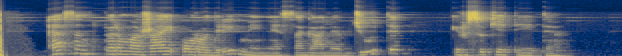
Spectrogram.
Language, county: Lithuanian, Marijampolė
